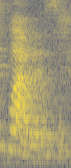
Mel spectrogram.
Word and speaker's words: flautist: Well, darling, if you pronounce it flutist, everyone will laugh at you. It's flautist.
